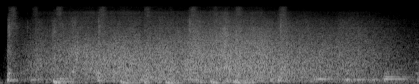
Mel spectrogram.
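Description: Ocean wave breaking and washing in: a rush of surf that swells to a peak about halfway and then dies away, over background music.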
